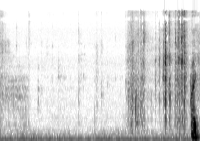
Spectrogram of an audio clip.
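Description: Faint crinkling and small clicks of a card-and-plastic fishing hook packet being handled, with speech starting near the end.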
